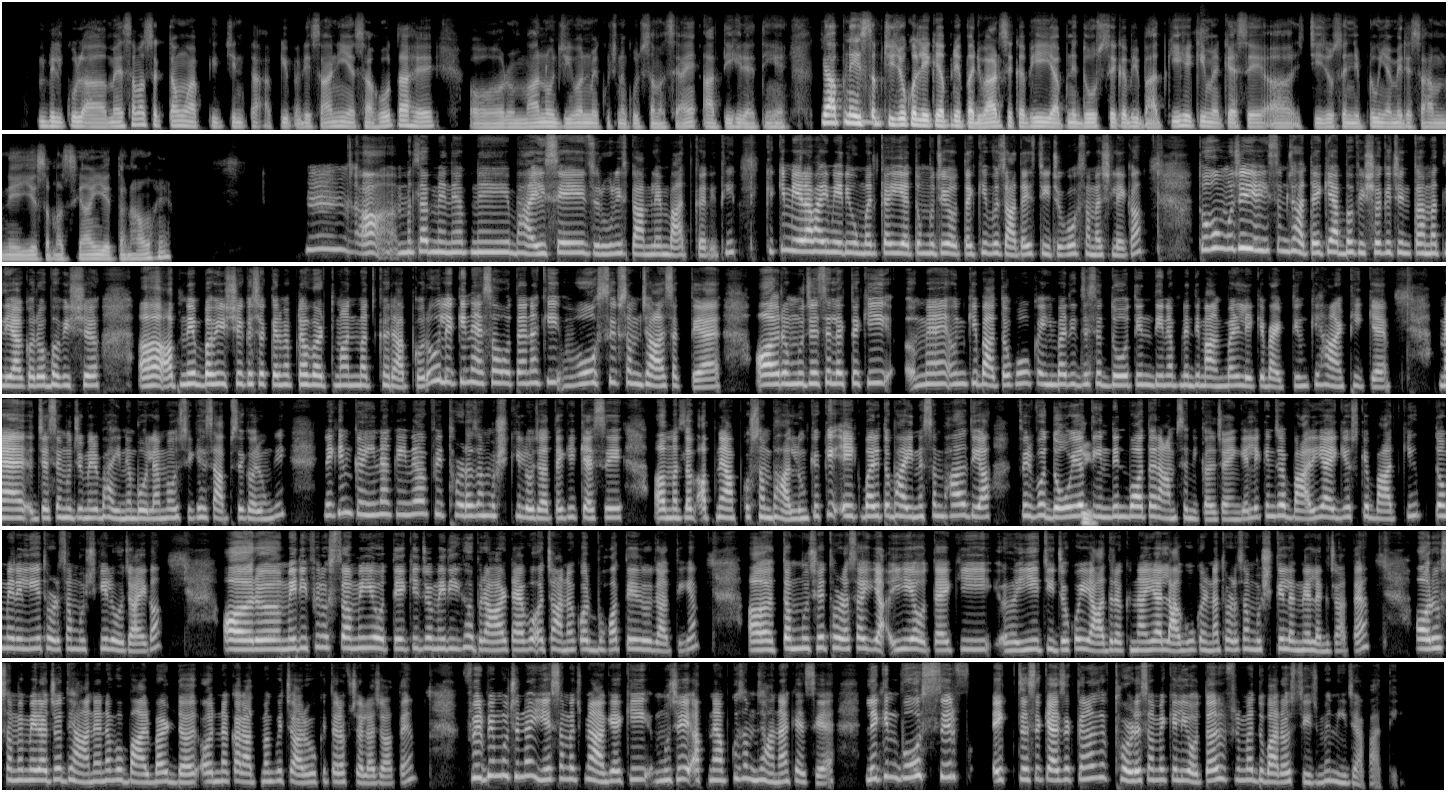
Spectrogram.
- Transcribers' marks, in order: tapping
- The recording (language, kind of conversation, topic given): Hindi, advice, तनाव अचानक आए तो मैं कैसे जल्दी शांत और उपस्थित रहूँ?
